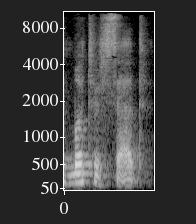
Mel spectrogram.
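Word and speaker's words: Mothershed: There's no history of any Modesitt leaving England, but there is history of mother sheds and they, they pronounce it in England Mutterset. They don't pronounce the H.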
